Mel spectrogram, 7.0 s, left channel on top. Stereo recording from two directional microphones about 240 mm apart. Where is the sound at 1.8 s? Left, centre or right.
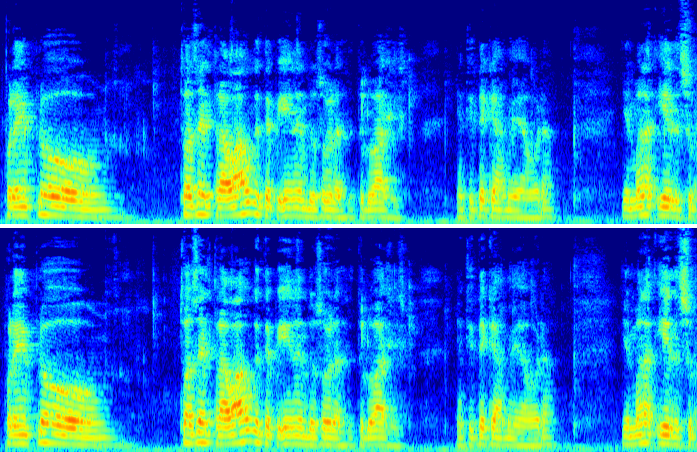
Right.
